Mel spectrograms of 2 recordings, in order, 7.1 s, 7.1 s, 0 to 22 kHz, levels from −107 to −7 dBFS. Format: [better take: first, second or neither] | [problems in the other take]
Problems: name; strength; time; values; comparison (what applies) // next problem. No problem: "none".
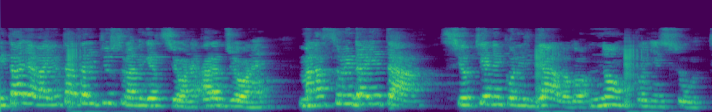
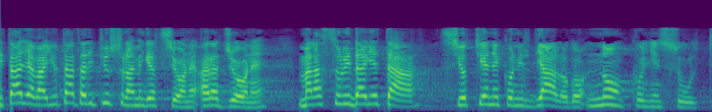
second | noise reduction (classical method WPE with log-MMSE)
